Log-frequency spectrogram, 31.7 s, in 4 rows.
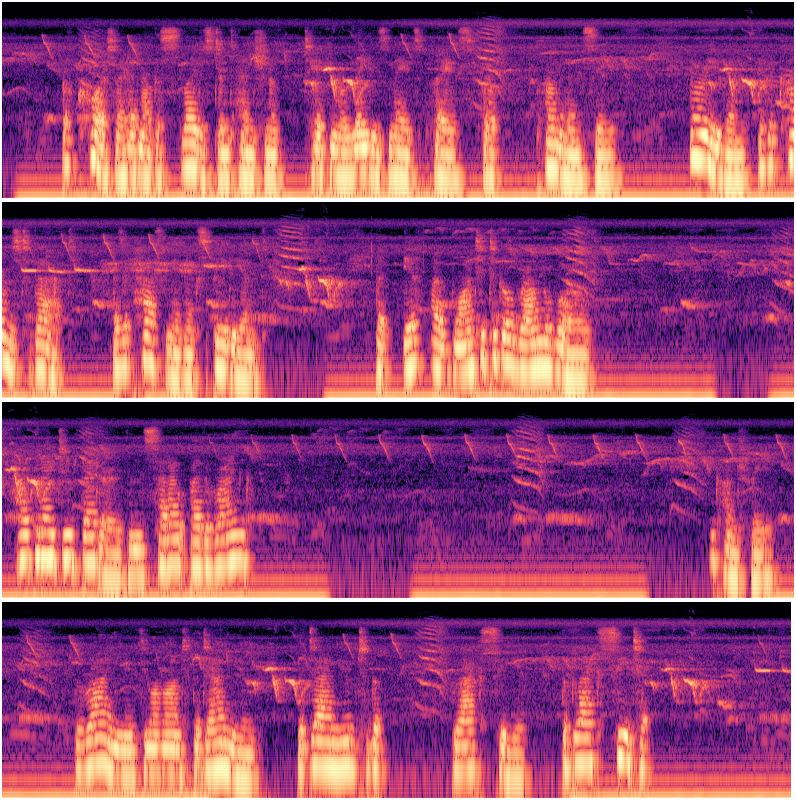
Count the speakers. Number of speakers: two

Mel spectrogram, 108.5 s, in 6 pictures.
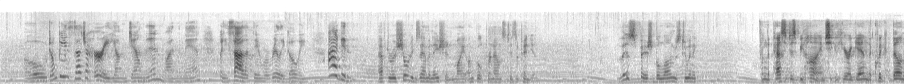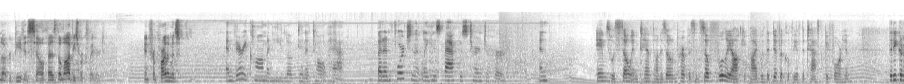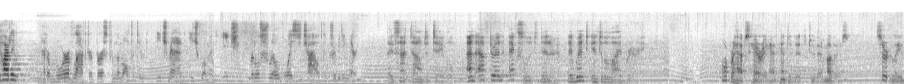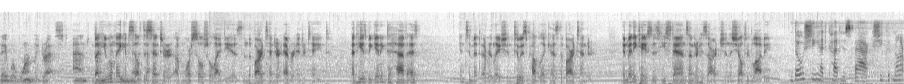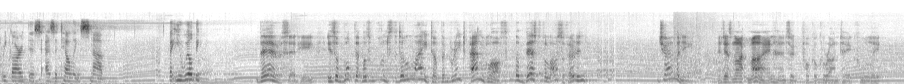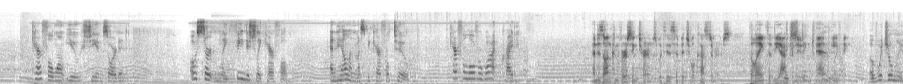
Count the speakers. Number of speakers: nine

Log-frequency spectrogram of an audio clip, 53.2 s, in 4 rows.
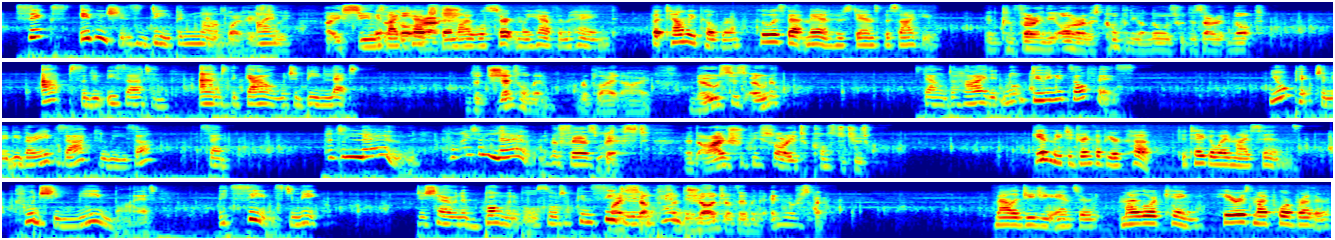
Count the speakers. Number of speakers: three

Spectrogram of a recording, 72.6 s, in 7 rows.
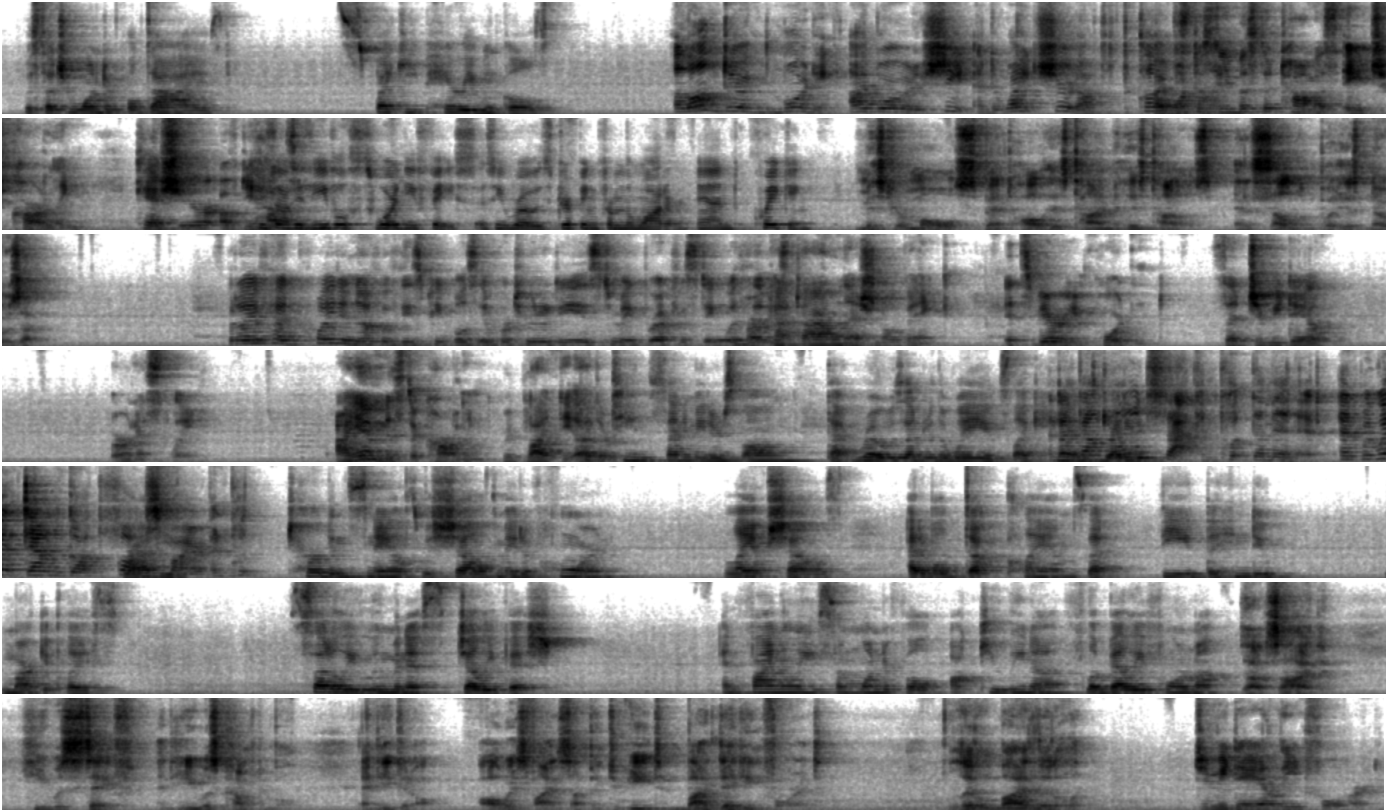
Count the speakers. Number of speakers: six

